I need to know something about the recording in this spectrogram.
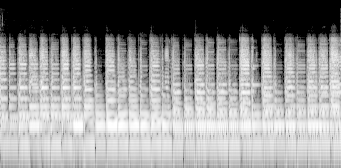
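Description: Opening of a pop song: loud, driving instrumental with rapid pulsing chords over a steady sustained bass, slightly gritty in tone, with no singing or talking yet.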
